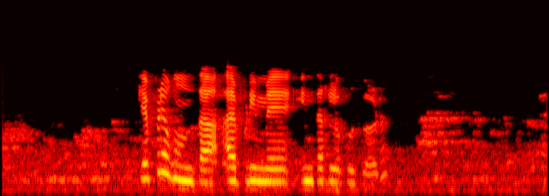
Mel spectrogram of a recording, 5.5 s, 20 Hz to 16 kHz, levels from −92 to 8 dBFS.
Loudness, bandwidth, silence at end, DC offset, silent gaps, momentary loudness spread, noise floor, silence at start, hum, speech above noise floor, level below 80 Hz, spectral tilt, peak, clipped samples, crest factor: -27 LUFS; 5.4 kHz; 0 s; under 0.1%; none; 23 LU; -51 dBFS; 0.05 s; none; 24 dB; -66 dBFS; -9 dB/octave; -10 dBFS; under 0.1%; 20 dB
